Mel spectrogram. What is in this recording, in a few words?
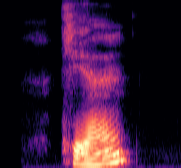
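"tian2", Mandarin Chinese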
